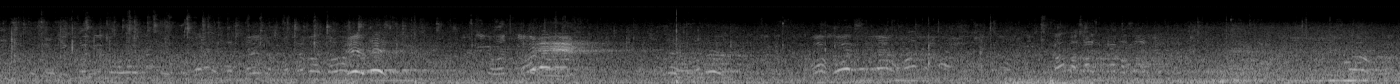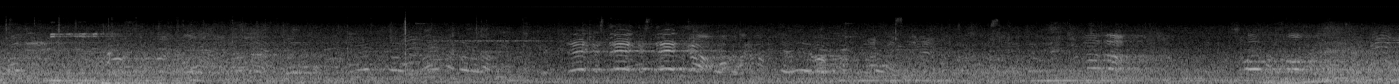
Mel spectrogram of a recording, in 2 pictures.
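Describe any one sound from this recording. Players shout to each other across an open outdoor pitch.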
